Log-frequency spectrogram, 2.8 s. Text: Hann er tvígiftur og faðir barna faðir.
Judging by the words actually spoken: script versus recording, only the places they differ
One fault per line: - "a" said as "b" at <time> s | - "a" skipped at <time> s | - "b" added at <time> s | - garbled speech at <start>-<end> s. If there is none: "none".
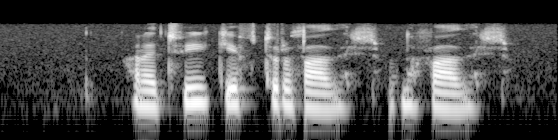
none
